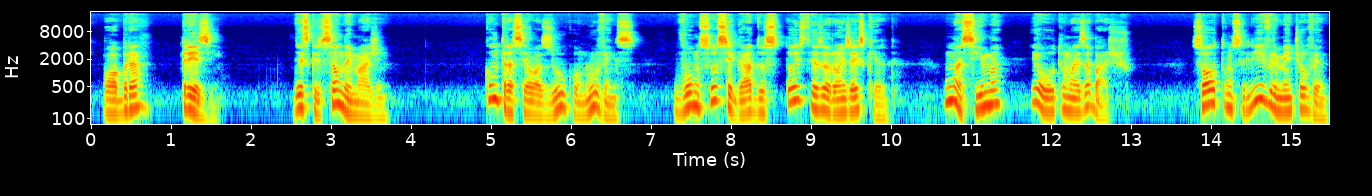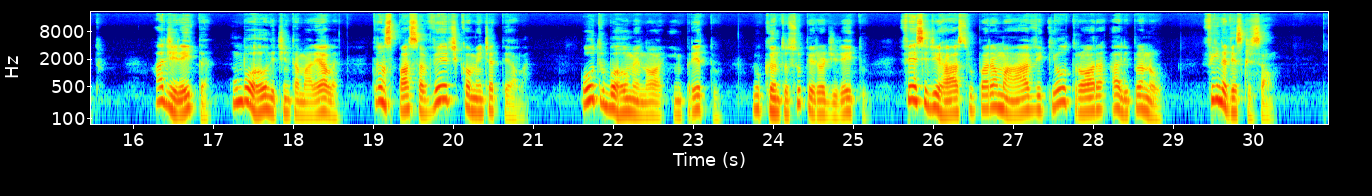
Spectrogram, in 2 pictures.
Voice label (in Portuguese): audiodescricao; Galeria virtual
